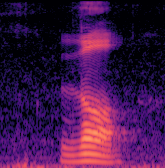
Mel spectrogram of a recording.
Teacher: Ujung lidah nempel di ujung gigi seri atas. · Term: huruf dha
